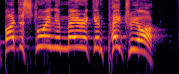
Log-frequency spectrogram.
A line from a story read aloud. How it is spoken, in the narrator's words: cried out exuberantly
